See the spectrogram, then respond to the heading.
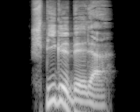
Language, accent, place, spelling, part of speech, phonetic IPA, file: German, Germany, Berlin, Spiegelbilder, noun, [ˈʃpiːɡl̩ˌbɪldɐ], De-Spiegelbilder.ogg
- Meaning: nominative/accusative/genitive plural of Spiegelbild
